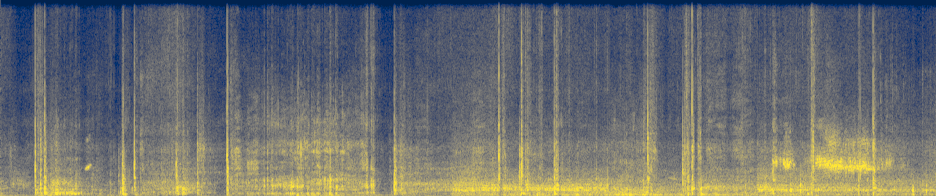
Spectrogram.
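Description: Skateboard wheels rolling over a concrete skatepark, with repeated sharp clacks of the board striking the ground and a short scrape about eight seconds in.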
